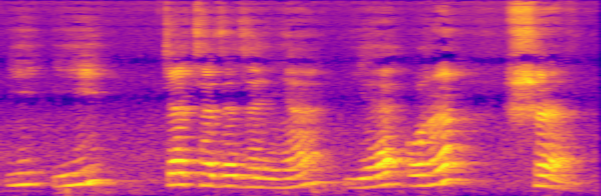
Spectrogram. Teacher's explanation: जैसे हम ई बोल के देखते हैं, च बोल के देखते हैं, ये बोल के देखते हैं, तो हमारी जो जिह्वा है वो बीच के भाग से उठ करके तालु को स्पर्श करती है, अर्थात अवरोध उत्पन्न हो रहा है हवा बाहर आने में। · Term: तालव्य वर्ण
